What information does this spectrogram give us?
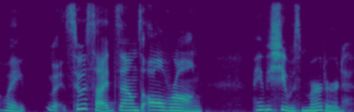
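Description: A woman acts out a sharp young lady detective from a 1950 radio mystery. Her voice sits fairly high and she talks back with wry, stagey skepticism. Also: slow pace. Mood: skeptical, bantering. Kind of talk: old-time radio acting. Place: theatre stage, live performance. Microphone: handheld-style mic on a stand.

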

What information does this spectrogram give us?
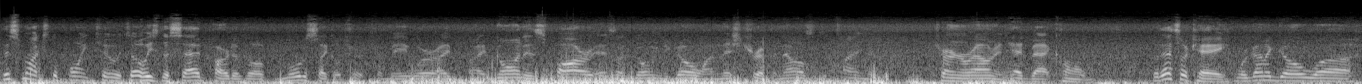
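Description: A middle-aged man vlogging on a windy lakeshore, speaking up loudly over the wind with the camera held at arm's length. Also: a little high, moderate pace. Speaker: motorcycle travel vlogger. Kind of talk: casual travel vlog. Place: windy open lakeshore outdoors. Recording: heavy wind noise outdoors.

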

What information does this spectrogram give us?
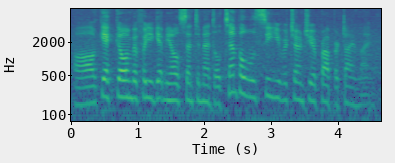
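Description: A woman's voice: lowish voice, fast, voice pushed down, lightly acted. Lady doing a proud old dwarf smith from a fantasy game, folksy, some noise behind. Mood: warm. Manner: folksy, proud, reading scripted dialogue. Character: gruff hearty old male dwarf blacksmith.

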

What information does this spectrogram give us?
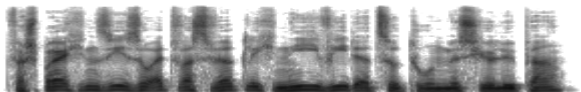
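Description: A man's voice: mid-range voice, moderate pace, darkish tone, no echo, studio quality, lightly acted. Man reading an earnest, conciliatory farm woman. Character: conciliatory, fair-minded woman who runs a farm. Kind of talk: audiobook character reading.

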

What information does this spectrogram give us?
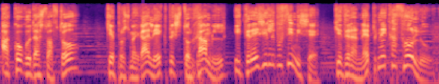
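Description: Animated male fairy tale storyteller. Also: medium pitch. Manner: dramatic, expressive. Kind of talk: scripted fairy tale narration. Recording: music under the voice.

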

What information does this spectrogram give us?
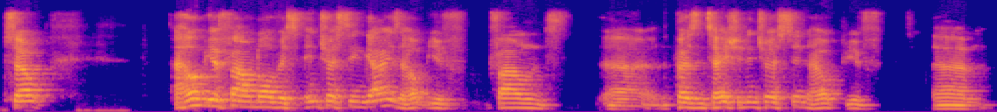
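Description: A man's voice: mid-range voice, measured pace, a bit bright. A man in his thirties, a strength and conditioning coach, giving an informal webinar presentation over a video call, with frequent ums, calling his listeners guys. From United Kingdom. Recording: roomy, dull lo-fi webcam audio.

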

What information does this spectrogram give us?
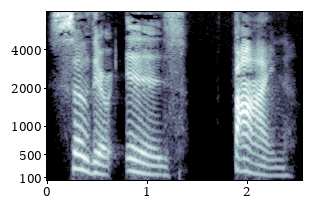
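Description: A woman's voice: fairly low pitch, expressive, very slow, sharp tone, full character voice. A woman playing a seductive, predatory winged succubus in an audio drama, with a sultry, taunting manner. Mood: defiant, scornful.

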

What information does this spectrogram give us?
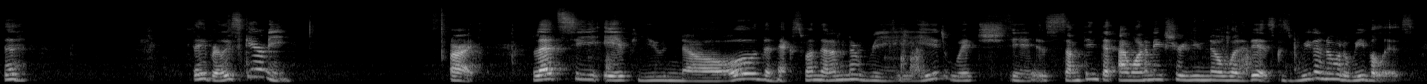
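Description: A woman in her fifties reading riddle poems aloud for a children's storytime, expressive and deliberate, with chatty asides to the listeners. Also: medium pitch. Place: living room at home, indoors. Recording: clearly noisy room recording.

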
